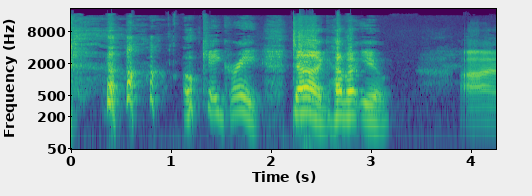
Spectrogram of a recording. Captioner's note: laughing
